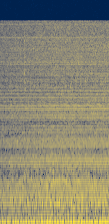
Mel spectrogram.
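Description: Steady electrical hum with many even overtones and a low rumble underneath, the background of an amplified hall during a pause in speech.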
